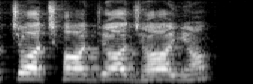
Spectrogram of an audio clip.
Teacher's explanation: तालु की बात करें तो ई और च वर्ग, ई वो तालु में सटता है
